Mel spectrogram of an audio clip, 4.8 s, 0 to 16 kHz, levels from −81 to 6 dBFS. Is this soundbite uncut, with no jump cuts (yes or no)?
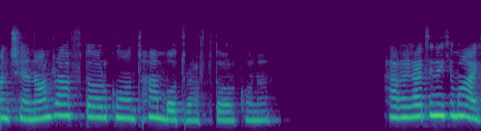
no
